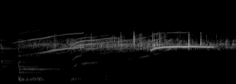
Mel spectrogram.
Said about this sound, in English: And what you are listening to is orca whale whistle sounds, which is one of the sounds that orcas will make to talk to other members of their pod.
